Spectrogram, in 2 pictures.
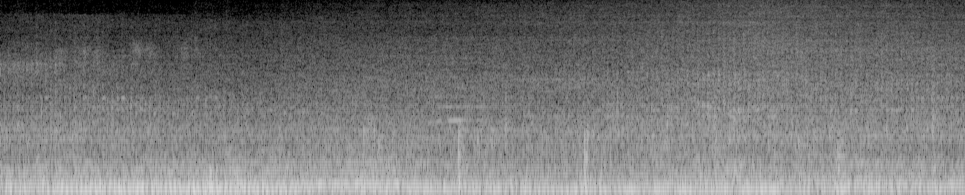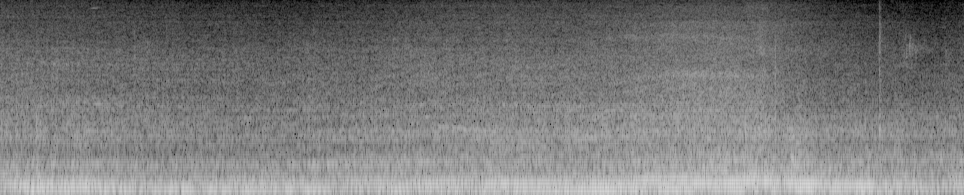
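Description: A motor vehicle's engine running with a steady low hum; near the end its pitch rises and then falls.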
